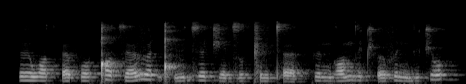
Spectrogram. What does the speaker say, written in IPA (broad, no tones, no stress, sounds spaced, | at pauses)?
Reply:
ø w ɔ t͡sʼ œ f o ǃ ɔ t͡s œ v œ ǃʼ y d͡z ø t͡ʃ e d͡z u ǁ y tʼ œ | k ø ŋ ɡ ɔ n d ɵ t͡ʃʼ ɵ f e ŋ ɡ y t͡ʃ o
